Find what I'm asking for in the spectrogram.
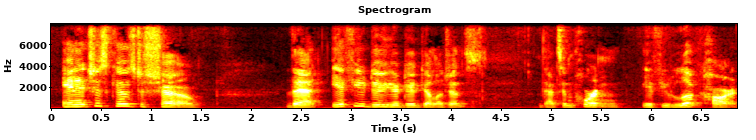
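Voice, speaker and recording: Long, frequent pauses break up this man's speech. His delivery moves at a fairly slow pace. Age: 60s. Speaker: YouTuber giving Bible and history commentary. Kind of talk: casual monologue.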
